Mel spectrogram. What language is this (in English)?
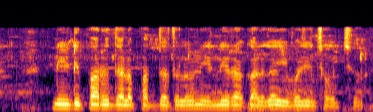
Telugu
